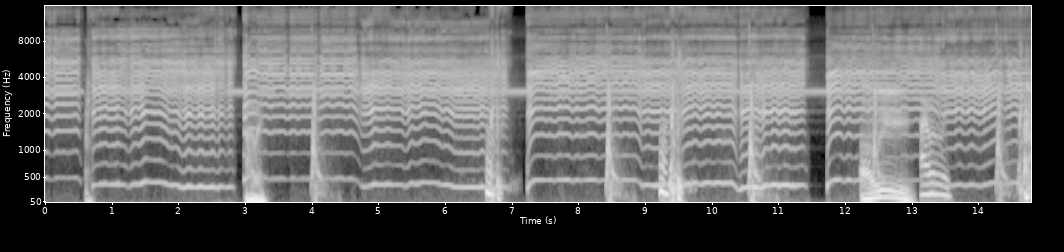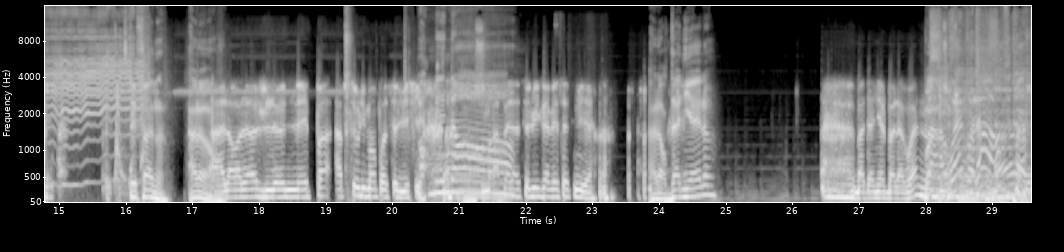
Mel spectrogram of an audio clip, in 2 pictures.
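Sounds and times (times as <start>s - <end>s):
person humming a high nasal buzzing whine imitating a mosquito: 0.0s - 17.6s, 20.3s - 21.9s
speech: 6.7s - 7.0s, 16.2s - 23.4s, 24.0s - 25.0s, 26.5s - 29.1s.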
